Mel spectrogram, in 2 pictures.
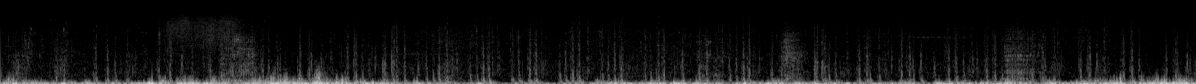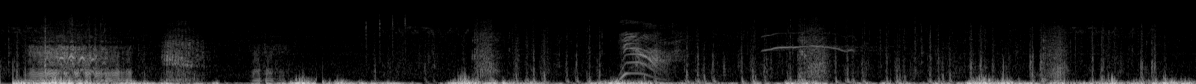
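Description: Rhythmic clip-clop of horse hooves at a steady gallop in the video game Assassin's Creed Odyssey, continuous and fairly loud, with occasional brief vocal sounds and a whinny-like cry mixed in.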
